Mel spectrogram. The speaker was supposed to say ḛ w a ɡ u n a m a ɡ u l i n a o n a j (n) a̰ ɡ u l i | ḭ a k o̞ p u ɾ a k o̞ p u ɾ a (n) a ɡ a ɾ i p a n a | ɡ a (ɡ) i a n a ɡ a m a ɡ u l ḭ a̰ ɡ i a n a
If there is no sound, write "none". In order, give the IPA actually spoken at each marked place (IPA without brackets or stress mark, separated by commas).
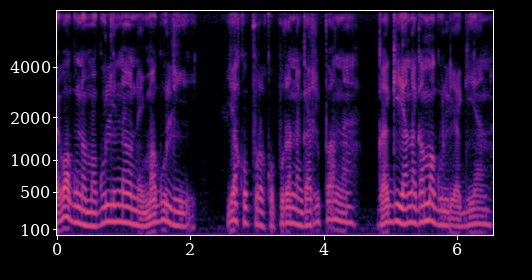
m, n, ɡ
